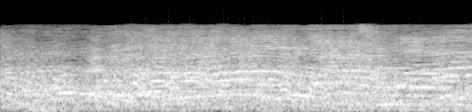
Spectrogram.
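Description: Several people talking over one another at once, a steady babble of voices with no single clear speaker.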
